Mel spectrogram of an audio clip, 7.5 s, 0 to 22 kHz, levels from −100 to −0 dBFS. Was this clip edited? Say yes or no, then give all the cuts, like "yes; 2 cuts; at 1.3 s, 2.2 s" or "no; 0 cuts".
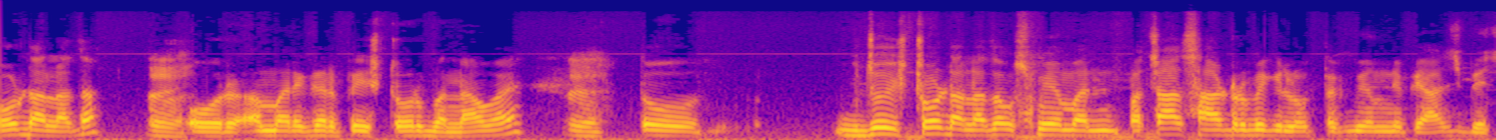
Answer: no; 0 cuts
